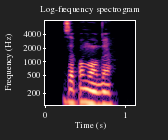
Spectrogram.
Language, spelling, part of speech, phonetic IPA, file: Polish, zapomoga, noun, [ˌzapɔ̃ˈmɔɡa], LL-Q809 (pol)-zapomoga.wav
